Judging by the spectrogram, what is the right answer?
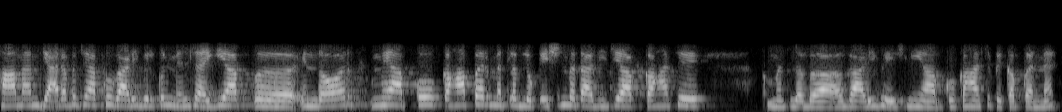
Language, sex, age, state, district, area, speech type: Hindi, female, 18-30, Madhya Pradesh, Jabalpur, urban, conversation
